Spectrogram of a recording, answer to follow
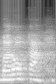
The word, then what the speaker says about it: barokah: Kalau ada tak marbutoh dibacanya ha. Jadi barokah.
